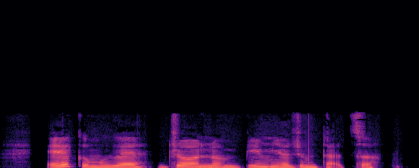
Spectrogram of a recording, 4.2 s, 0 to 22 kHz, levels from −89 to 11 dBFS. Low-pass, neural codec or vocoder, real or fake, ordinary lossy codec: 7.2 kHz; vocoder, 44.1 kHz, 128 mel bands every 512 samples, BigVGAN v2; fake; AAC, 32 kbps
